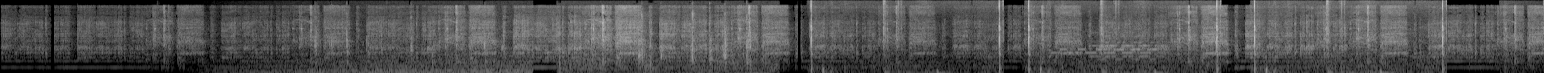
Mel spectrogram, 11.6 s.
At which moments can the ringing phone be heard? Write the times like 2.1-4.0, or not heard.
7.8-8.8.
